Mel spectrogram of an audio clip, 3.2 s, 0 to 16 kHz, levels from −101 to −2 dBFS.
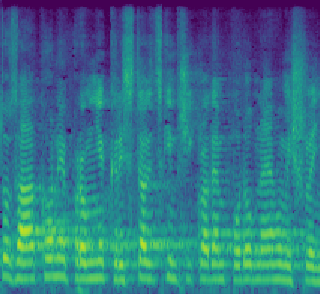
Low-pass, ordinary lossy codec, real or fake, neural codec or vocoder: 14.4 kHz; AAC, 48 kbps; fake; autoencoder, 48 kHz, 128 numbers a frame, DAC-VAE, trained on Japanese speech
